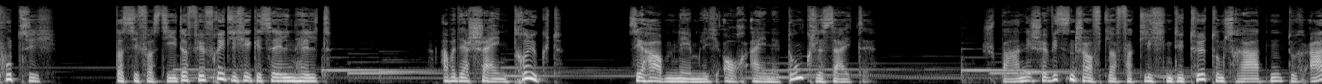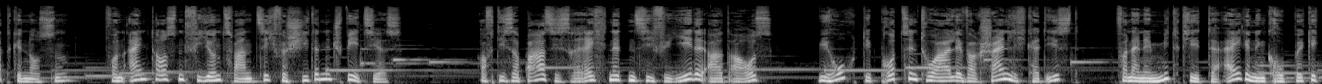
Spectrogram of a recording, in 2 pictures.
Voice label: Doku Niedliche Tiere mit Musik; Sprecherdatenbank

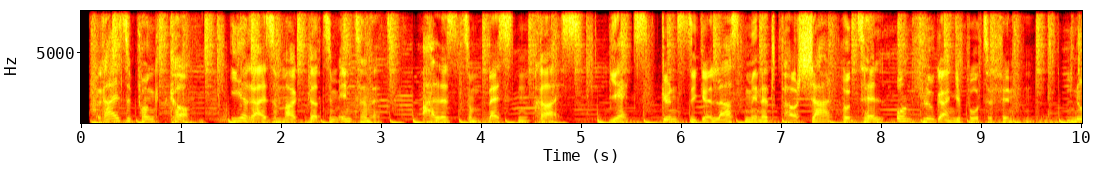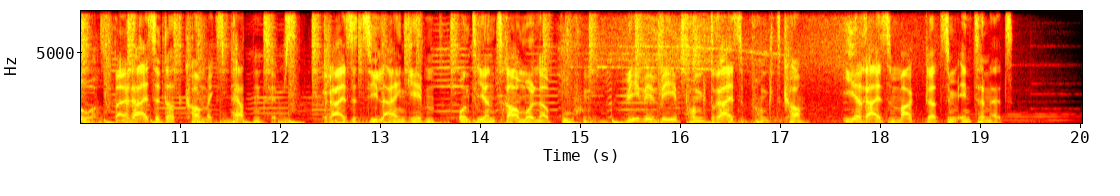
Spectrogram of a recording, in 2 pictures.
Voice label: WERBUNG REISE; Sprecherdatenbank

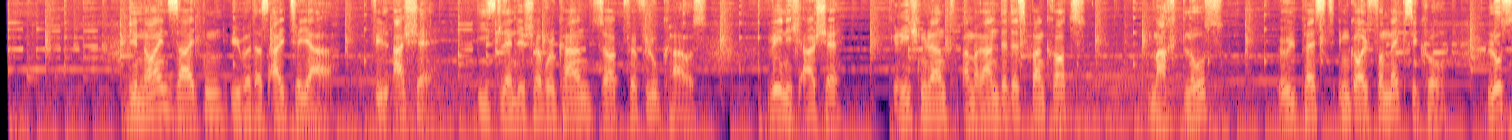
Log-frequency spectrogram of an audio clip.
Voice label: NEWS; Sprecherdatenbank

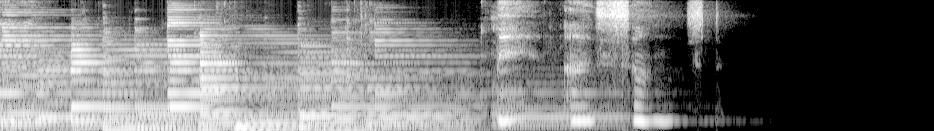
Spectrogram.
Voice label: Werbung SOLO; Sprecherdatenbank

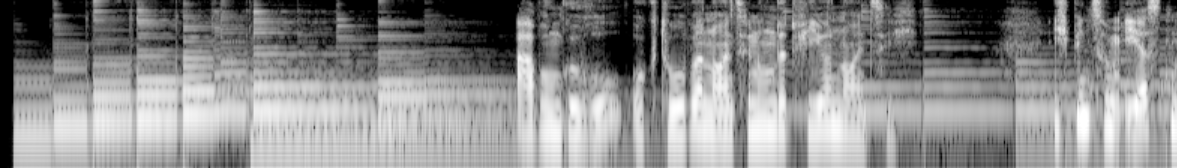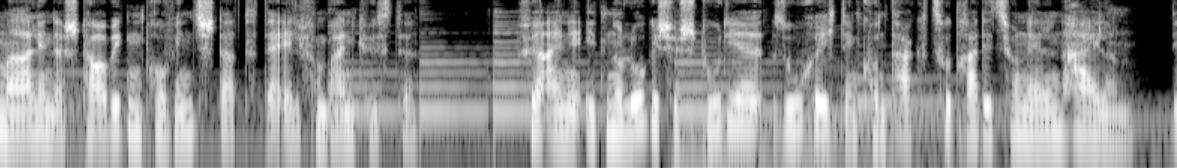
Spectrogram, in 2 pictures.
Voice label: Reportage; Sprecherdatenbank

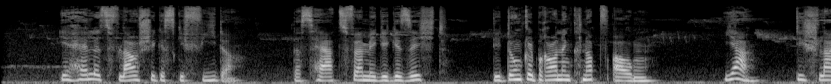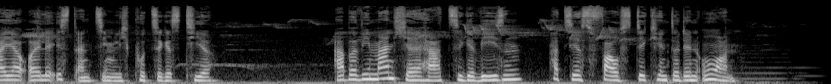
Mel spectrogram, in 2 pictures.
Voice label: DOKU SCHLEIEREULE; Sprecherdatenbank

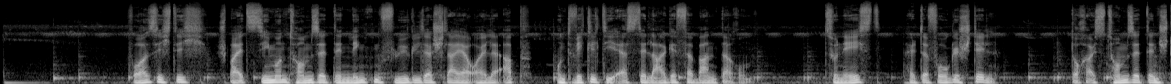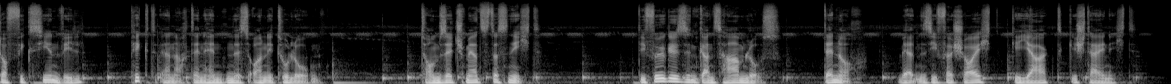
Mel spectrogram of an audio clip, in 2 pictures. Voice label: DOKU; Fluch verfolgter Eulen; Sprecherdatenbank

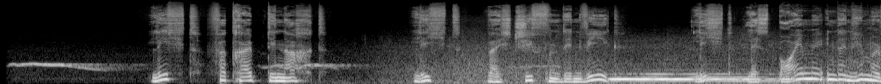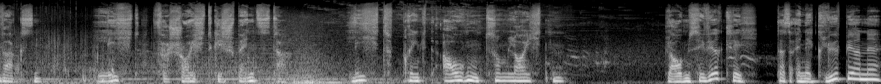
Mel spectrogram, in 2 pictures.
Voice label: Werbung ohne Musik; EXPON; Sprecherdatenbank

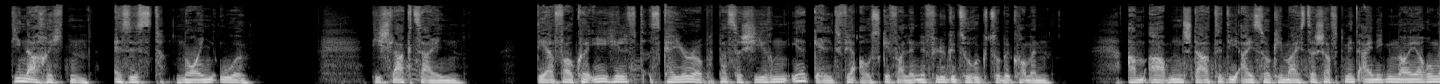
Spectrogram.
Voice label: Nachrichten; Sprecherdatenbank

